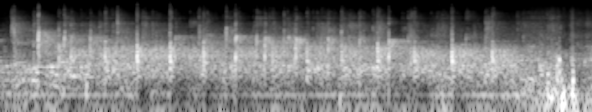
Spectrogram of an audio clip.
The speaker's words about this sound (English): Thank both of our speakers. How about we give them another round of applause?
